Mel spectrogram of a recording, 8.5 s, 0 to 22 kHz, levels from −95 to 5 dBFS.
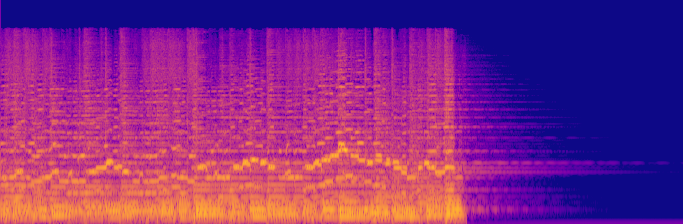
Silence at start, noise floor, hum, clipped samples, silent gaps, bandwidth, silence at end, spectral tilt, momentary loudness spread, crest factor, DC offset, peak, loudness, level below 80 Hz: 0 s; -89 dBFS; none; under 0.1%; none; 14 kHz; 2.7 s; -5.5 dB/octave; 6 LU; 16 dB; under 0.1%; 0 dBFS; -16 LUFS; -36 dBFS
